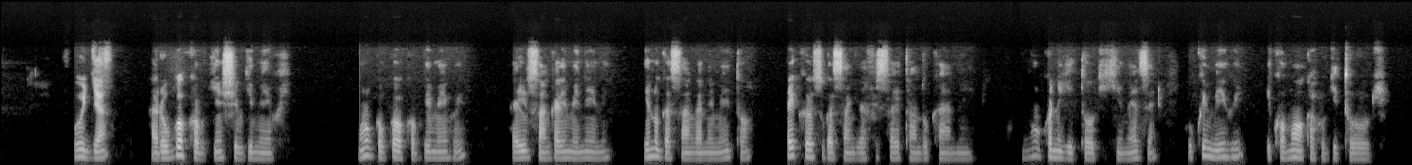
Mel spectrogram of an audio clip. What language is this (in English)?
Rundi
